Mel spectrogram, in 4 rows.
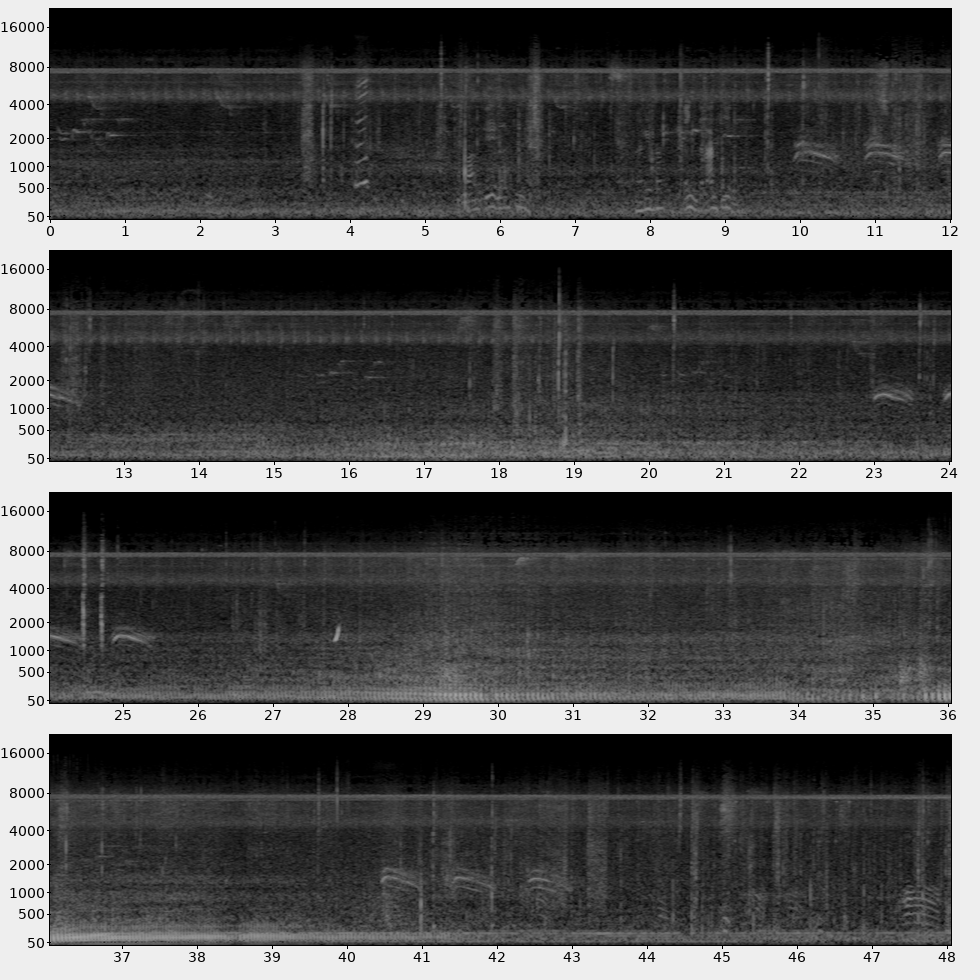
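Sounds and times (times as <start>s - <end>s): low motor rumble: 25.0s - 48.0s.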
